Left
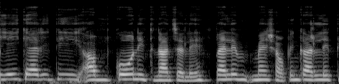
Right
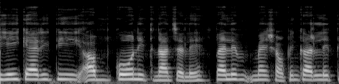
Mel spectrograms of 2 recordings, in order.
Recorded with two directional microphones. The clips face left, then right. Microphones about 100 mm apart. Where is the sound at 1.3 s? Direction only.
25° right (ahead or behind).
